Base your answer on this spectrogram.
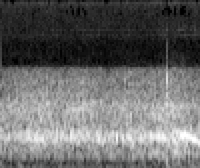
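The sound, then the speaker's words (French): Archival recording of a crowd in Algiers cheering de Gaulle, a dense, continuous roar of many voices, loud and steady throughout, with a thin, muffled quality. “Entendez la foule qui l'acclame, de Gaulle, de Gaulle !”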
